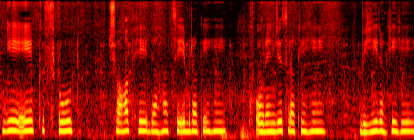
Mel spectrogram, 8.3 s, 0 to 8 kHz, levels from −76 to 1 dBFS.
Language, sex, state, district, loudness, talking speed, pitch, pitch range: Hindi, female, Bihar, Sitamarhi, -22 LUFS, 110 wpm, 195 Hz, 190-205 Hz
